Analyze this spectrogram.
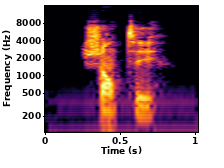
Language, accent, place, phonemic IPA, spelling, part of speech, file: French, France, Lyon, /ʃɑ̃.te/, chantés, verb, LL-Q150 (fra)-chantés.wav
- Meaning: masculine plural of chanté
